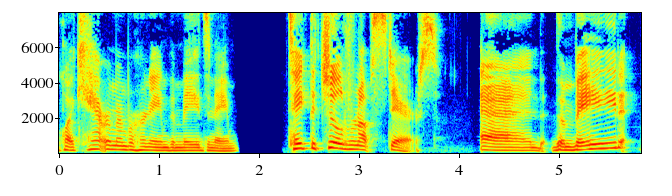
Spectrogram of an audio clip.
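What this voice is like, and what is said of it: Usual voice. Nothing is said of it.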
